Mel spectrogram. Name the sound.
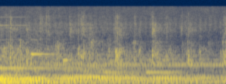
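audience clapping hands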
